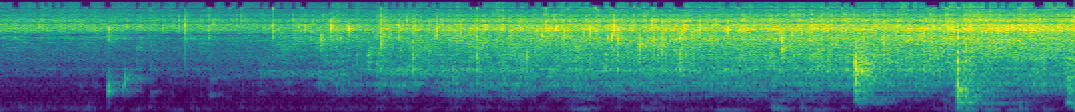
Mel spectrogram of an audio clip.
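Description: Tomato paste hits a hot pan for homemade butter chicken, a steady frying hiss that builds and holds, crackling throughout, with a few soft stirring knocks near the end and nobody talking.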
